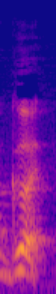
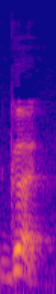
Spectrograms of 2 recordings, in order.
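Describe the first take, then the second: No difference in how they are said.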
